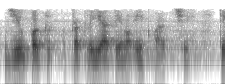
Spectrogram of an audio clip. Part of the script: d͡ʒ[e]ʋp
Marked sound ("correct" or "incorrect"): incorrect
